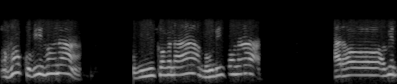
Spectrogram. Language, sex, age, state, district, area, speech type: Santali, male, 45-60, Odisha, Mayurbhanj, rural, conversation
